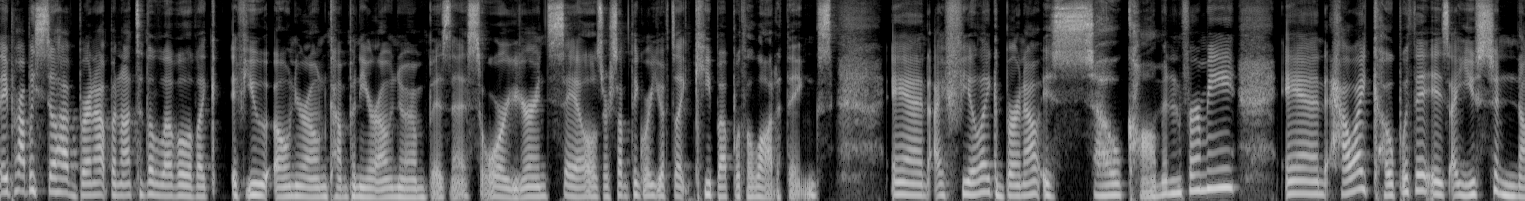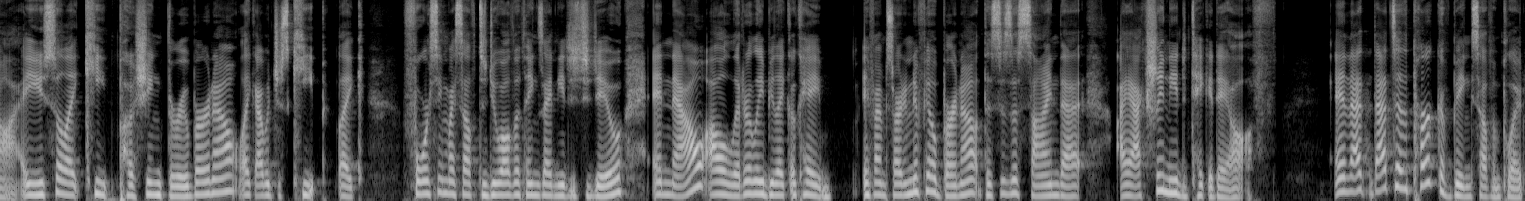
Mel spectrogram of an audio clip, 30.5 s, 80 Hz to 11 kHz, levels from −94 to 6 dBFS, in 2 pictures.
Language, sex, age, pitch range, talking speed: English, female, 20-39, 170-205 Hz, 240 wpm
